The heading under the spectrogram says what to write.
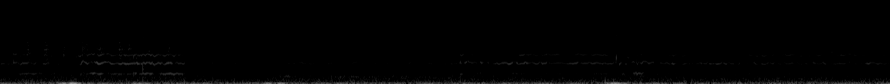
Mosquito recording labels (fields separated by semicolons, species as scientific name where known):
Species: mosquito; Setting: cup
